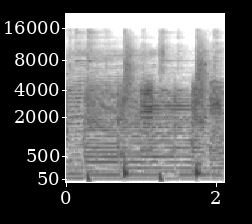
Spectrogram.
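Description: Live worship band music: strummed guitar chords over a steady beat of about two hits a second.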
